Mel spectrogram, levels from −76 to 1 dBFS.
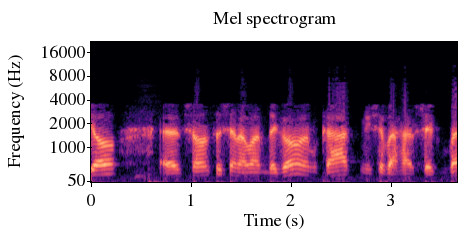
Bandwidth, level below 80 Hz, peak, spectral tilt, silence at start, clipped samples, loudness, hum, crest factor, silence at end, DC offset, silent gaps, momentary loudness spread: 7.8 kHz; -54 dBFS; 0 dBFS; -4 dB/octave; 0 s; under 0.1%; -15 LUFS; none; 16 dB; 0 s; under 0.1%; none; 5 LU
